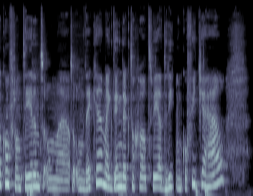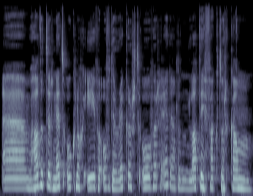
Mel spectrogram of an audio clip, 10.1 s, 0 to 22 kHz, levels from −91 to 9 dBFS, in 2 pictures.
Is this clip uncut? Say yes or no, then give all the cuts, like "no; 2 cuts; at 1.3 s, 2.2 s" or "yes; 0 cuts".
no; 2 cuts; at 1.4 s, 3.5 s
